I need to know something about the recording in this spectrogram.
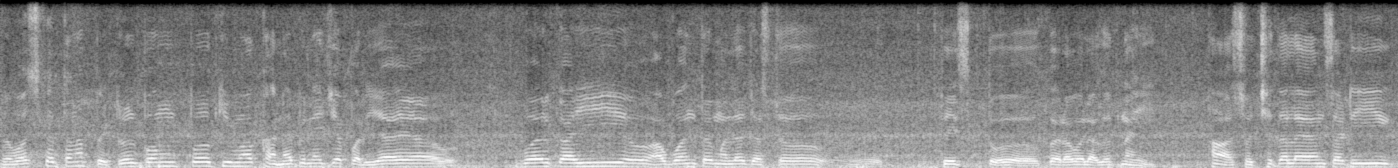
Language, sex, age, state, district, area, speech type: Marathi, male, 60+, Maharashtra, Yavatmal, urban, spontaneous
